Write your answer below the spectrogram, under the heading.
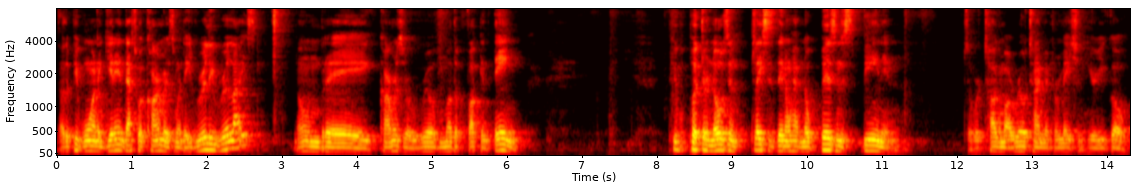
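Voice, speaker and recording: This self-described medium and podcast host, a middle-aged man, talks to his daughter in a wandering, repetitive way, with a bit of mild cursing. His voice is low and mellow at a moderate pace, recorded in a room with echo.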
